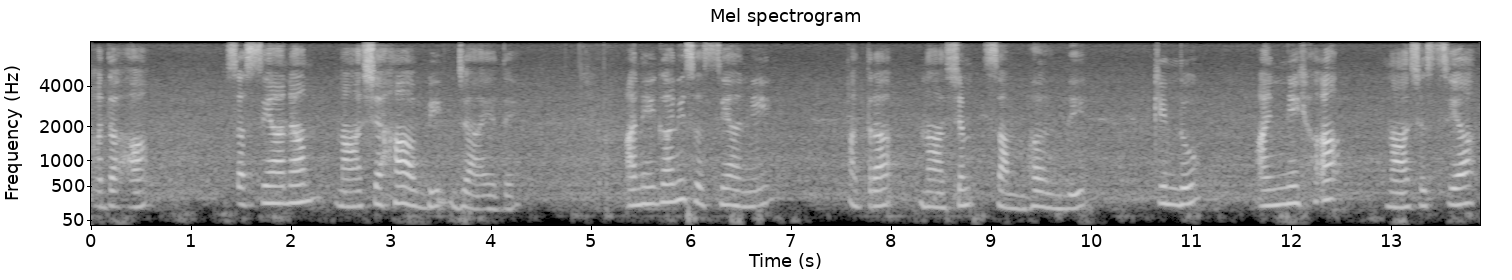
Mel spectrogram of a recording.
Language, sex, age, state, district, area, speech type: Sanskrit, female, 18-30, Kerala, Thrissur, rural, spontaneous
